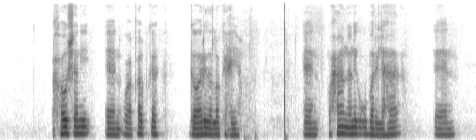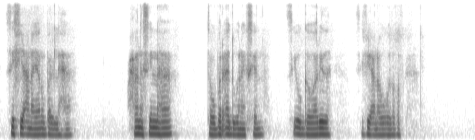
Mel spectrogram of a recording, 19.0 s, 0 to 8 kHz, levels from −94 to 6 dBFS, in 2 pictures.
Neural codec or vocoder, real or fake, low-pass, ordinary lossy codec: none; real; 7.2 kHz; none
